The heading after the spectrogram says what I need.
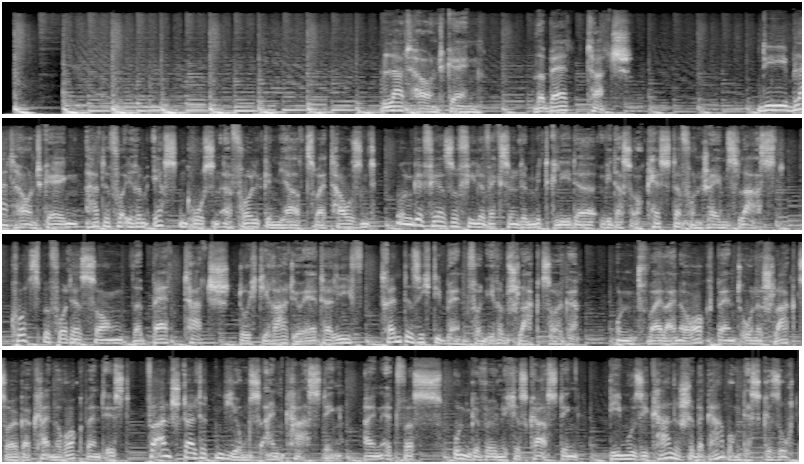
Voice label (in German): Doku; Santiago Ziesmer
